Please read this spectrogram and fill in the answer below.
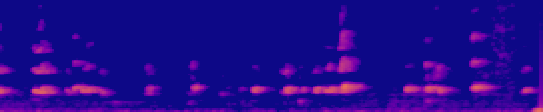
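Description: Marker squeaking faintly on a whiteboard while writing, a string of short, irregular high-pitched chirps.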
